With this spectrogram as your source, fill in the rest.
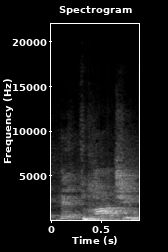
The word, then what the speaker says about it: Hitachi: But I I can't help but notice you're mispronouncing the product that you got. It's called a Hitachi Wand. Hitachi Wand. Because hibachi is something completely different.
